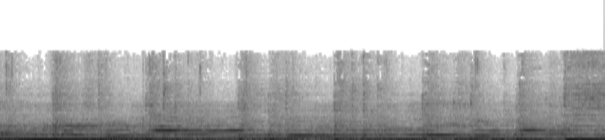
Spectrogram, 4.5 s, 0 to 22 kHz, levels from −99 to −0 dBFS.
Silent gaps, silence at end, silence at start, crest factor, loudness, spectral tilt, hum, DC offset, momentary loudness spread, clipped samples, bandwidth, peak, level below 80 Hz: none; 0 s; 0 s; 16 dB; -21 LUFS; -7 dB/octave; none; under 0.1%; 7 LU; under 0.1%; 13.5 kHz; -4 dBFS; -28 dBFS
